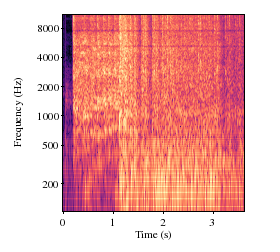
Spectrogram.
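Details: 1978 Jeep J10 desert race truck with LY6 LS V8 after cam swap, VVT delete and pushrod length fix: starter whirs briefly, V8 catches and settles into steady even idle with no ticking or knocking, running clean.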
